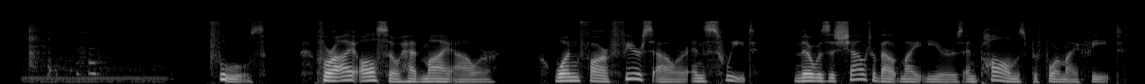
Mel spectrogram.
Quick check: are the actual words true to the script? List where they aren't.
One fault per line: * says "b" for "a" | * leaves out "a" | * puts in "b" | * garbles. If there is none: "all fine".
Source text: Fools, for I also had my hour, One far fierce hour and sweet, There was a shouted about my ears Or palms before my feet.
* says "shout" for "shouted"
* says "And" for "Or"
